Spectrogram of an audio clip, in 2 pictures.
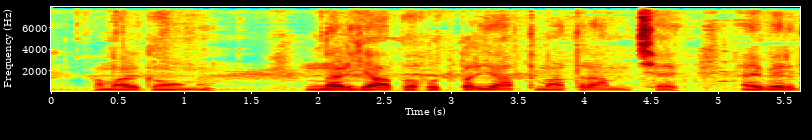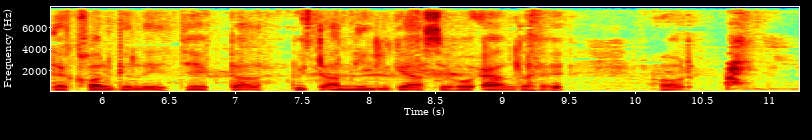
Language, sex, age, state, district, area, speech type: Maithili, male, 45-60, Bihar, Araria, rural, spontaneous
